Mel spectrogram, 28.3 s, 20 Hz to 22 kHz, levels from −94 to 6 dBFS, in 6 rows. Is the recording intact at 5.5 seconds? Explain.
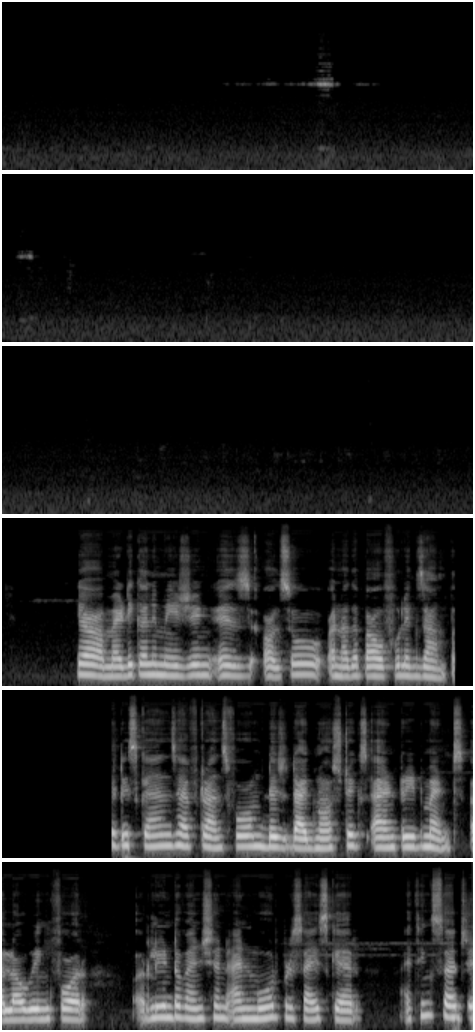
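Yes, the audio at 5.5 seconds is intact, with no dropout, click, distortion or other fault at that moment.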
